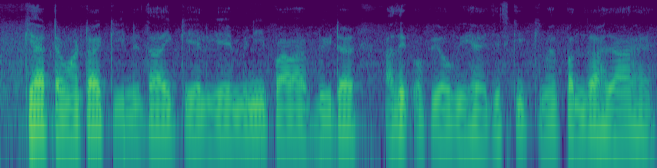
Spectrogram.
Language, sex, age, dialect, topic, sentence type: Hindi, male, 18-24, Awadhi Bundeli, agriculture, question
